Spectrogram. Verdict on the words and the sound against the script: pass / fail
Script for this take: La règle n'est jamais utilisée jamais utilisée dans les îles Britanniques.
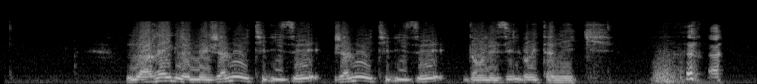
fail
